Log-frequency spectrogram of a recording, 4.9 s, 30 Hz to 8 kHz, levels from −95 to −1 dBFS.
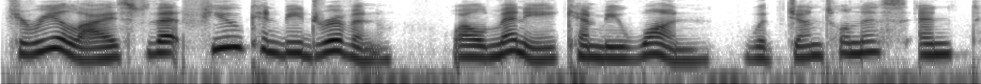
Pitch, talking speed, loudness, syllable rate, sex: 215 Hz, 195 wpm, -18 LUFS, 5.3 syllables/s, female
